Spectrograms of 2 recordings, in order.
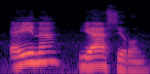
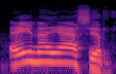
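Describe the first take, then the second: First: The name ends with a full -un vowel ending. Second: The name ends on a bare consonant, no vowel. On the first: This is the full written grammatical form. "this is the correct harakah" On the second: This is the pause form at sentence end. "That's the correct way to say this"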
